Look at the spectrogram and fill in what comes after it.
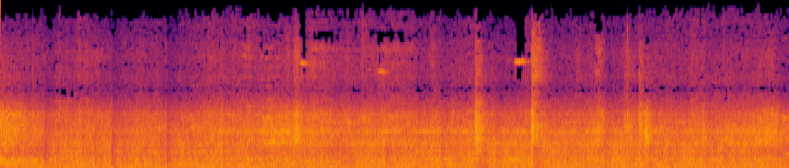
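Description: Passenger express train running along a platform as it pulls into a station, heard from the open coach door: steady rumble of wheels on rails with a few sharp clicks over rail joints. The locomotive's horn cuts off about half a second in.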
